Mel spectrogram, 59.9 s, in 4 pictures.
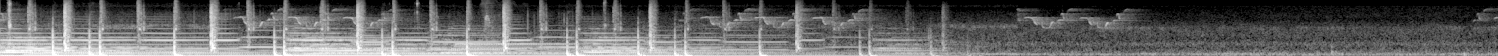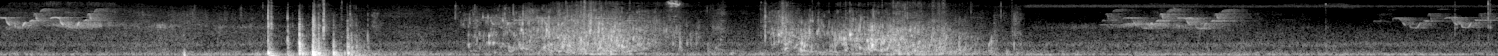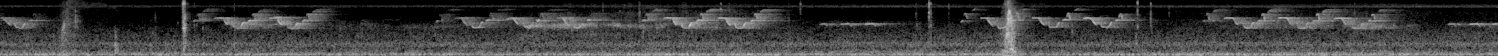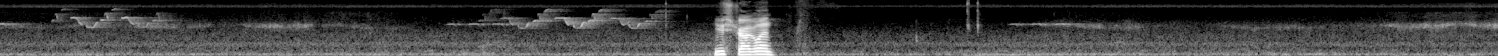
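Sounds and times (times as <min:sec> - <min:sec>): bird chirping: 0:02.3 - 0:05.1, 0:06.8 - 0:11.5, 0:14.7 - 0:16.8, 0:26.0 - 0:27.5, 0:28.7 - 0:30.7, 0:31.8 - 0:33.4, 0:34.3 - 0:48.6, 0:49.3 - 0:52.4, 0:55.0 - 0:56.3.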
